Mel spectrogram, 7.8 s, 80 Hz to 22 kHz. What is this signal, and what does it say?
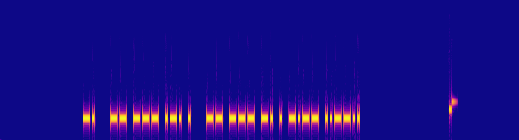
Morse code, heard as a keyed tone, about 36 wpm, 700 Hz. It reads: N MORE MONEY?
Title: Sentences from Top 400 Words and Abbreviations 35wpm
